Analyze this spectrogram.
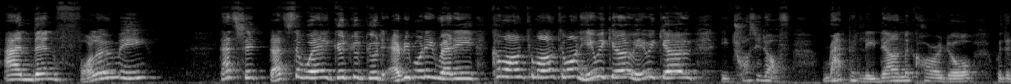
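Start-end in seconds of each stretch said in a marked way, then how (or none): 0.0-6.9 high, louder showman calling over noise; raised voice. Acted. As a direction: call out over the machines. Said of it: "raising his voice above the noise".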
